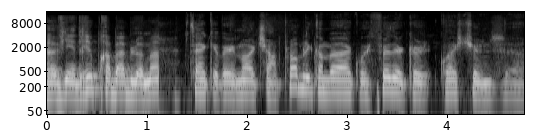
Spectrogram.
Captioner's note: speaking French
